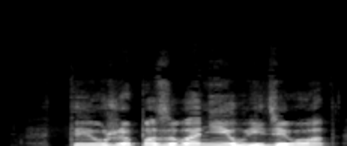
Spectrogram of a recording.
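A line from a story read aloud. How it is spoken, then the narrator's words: Laughing loudly. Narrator (Russian): захохотала Даша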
